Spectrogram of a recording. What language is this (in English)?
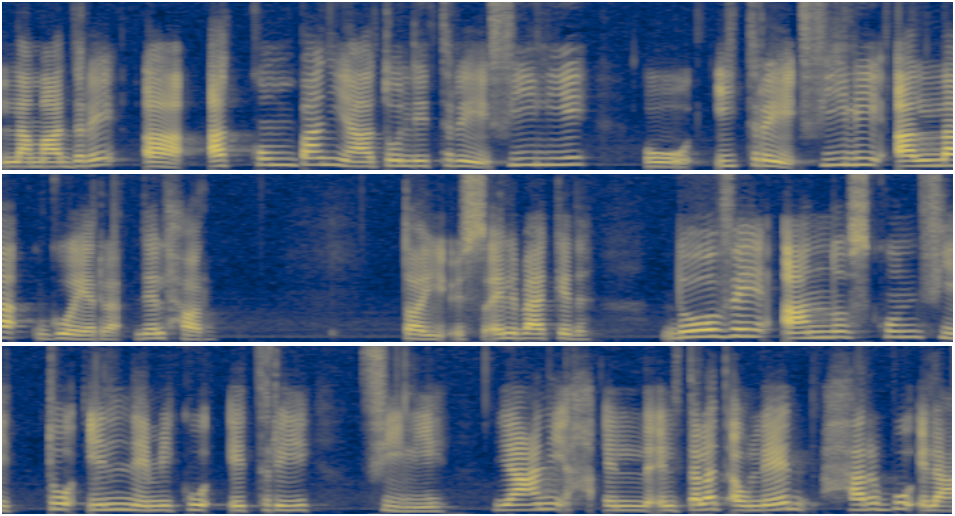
Arabic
